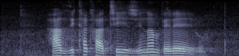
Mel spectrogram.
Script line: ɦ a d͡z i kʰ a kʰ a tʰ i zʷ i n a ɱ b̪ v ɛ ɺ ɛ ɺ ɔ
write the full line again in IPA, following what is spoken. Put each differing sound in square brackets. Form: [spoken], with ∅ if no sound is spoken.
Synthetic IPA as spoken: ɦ a d͡z i kʰ a kʰ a tʰ i zʷ i n a ɱ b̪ v ɛ ɺ [ɛː] ɺ ɔ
